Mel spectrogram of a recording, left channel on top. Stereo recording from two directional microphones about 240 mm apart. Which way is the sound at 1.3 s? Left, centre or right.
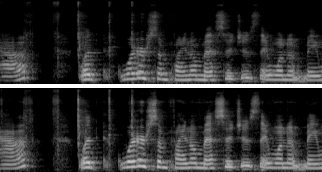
Right.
